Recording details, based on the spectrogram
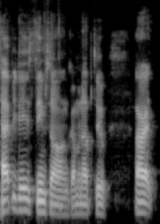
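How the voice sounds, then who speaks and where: A man's voice: fairly low pitch, a little fast. A man running a live collectibles auction stream, chatting casually and upbeat with viewers as he sells items.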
